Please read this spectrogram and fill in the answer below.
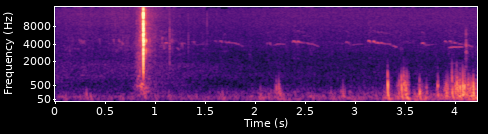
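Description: A 7 iron striking a golf ball off the turf about a second in: one sharp click. Faint bird chirps repeat throughout, and low rustling knocks come near the end.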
